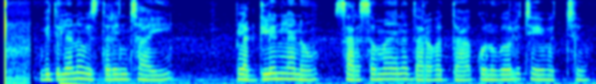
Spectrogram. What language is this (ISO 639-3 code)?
tel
